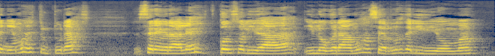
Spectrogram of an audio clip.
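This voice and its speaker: A woman with a Venezuelan accent speaks at a fairly slow pace with ordinary pitch variation. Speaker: live stream host on parenting and migration. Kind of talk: live stream talk. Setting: live video stream.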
